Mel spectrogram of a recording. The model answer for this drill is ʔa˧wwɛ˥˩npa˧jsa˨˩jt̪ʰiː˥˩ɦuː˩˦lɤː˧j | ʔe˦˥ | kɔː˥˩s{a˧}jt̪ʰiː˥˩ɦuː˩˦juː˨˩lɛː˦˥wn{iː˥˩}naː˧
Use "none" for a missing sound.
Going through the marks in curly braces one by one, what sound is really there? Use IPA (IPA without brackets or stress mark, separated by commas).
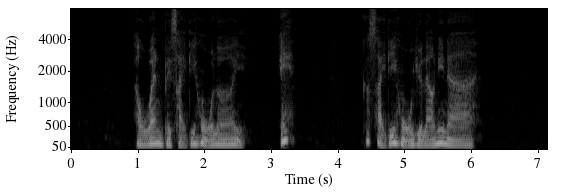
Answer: a˨˩, iː˥˩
